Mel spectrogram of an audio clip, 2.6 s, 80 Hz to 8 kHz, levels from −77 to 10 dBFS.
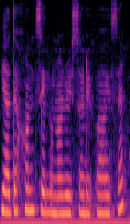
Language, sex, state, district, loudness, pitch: Assamese, female, Assam, Kamrup Metropolitan, -16 LUFS, 230 Hz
